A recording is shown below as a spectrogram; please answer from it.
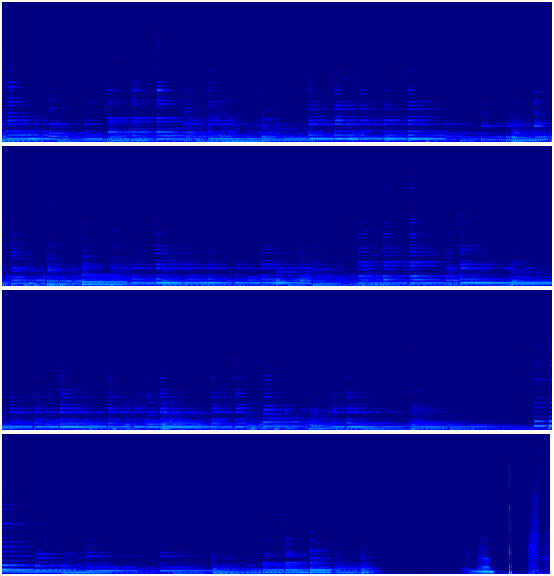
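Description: Instrumental music: a strummed acoustic guitar playing slow, sustained chords that change every second or two.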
